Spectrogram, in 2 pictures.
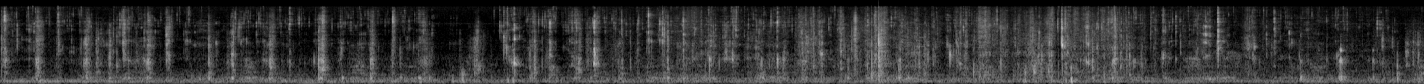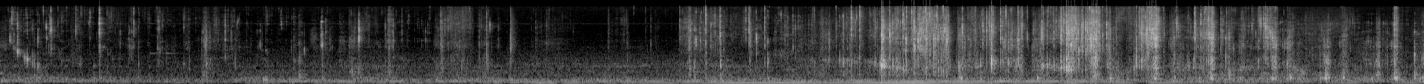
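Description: Close-miked ASMR eating: chewing with wet mouth clicks and crunches, growing louder and denser about three-quarters of the way through as a fresh lettuce wrap with boiled pork and kimchi is chewed.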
